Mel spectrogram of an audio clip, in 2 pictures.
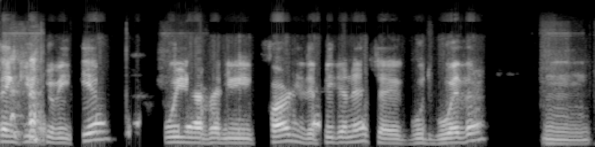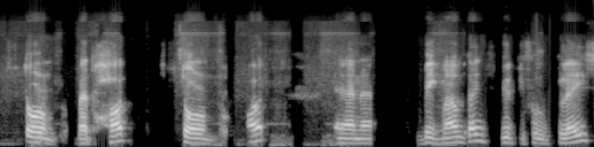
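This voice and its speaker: Speaking in a Spanish accent, a man with a medium-pitched voice and a dark, mellow tone moves at a very slow pace, leaving long, frequent pauses, his intonation lively. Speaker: cheese specialist. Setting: video call. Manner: halting. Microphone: bad internet connection.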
